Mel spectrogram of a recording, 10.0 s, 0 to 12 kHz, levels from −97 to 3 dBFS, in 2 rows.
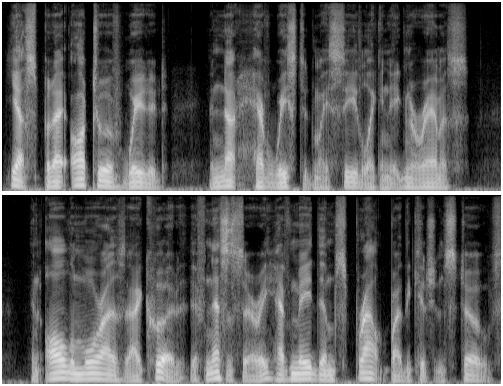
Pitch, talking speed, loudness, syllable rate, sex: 85 Hz, 200 wpm, -18 LUFS, 4.9 syllables/s, male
